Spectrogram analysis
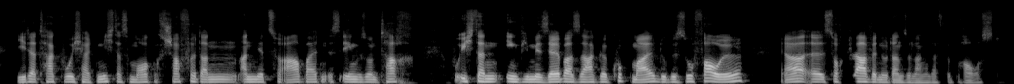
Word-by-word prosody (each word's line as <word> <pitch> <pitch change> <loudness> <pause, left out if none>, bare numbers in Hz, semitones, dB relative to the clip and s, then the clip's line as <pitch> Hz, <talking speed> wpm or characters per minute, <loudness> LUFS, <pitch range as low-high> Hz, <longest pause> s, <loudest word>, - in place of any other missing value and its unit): Jeder 115 +2 0
Tag, 125 -1 -5
wo 125 - +2
ich 120 - -6
halt 105 -3 -3
nicht 130 +2 -1
das 120 +1 -7
morgens 115 0 -4
schaffe, 125 +2 -3
dann 115 0 -2
an 120 -1 +1
mir 120 -1 0
zu 120 - -9
arbeiten, 120 +2 -1
ist 115 - -11
irgendwie 120 -2 +1
so 115 - -2
'n 110 - -2
Tag, 125 +5 -2 0.4
wo - - -8
ich 135 -1 +2
dann 130 -2 +3
irgendwie 120 -3 +2
mir 120 -1 +3
selber 125 +3 +4
sage: 115 +1 0
„Guck 155 +4 -6
mal, 115 +4 +4
du 120 -1 -1
bist 120 +1 -3
so 135 - 0
faul“, 145 +4 +4 0.3
ja? 130 +5 +4
Äh: 120 -1 0
„Ist 115 - -9
doch 130 - -5
klar, 130 -2 +4
wenn 115 -2 -1
du 105 - -2
dann 100 -1 -3
so 100 - -8
lange 95 0 -8
dafür 90 -1 -15
brauchst.“ 90 -3 -12
120 Hz, 260 wpm, -24 LUFS, 115-125 Hz, 0.4 s, selber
